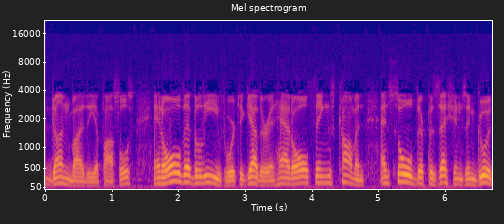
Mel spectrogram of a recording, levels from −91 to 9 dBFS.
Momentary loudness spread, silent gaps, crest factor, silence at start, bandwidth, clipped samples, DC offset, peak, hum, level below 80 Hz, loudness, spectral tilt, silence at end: 10 LU; none; 16 dB; 0 s; 6.4 kHz; under 0.1%; under 0.1%; -4 dBFS; none; -54 dBFS; -21 LUFS; -8.5 dB/octave; 0 s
